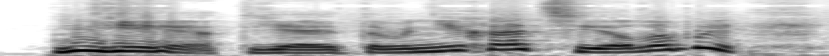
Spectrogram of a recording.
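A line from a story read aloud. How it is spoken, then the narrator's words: Forced laugh. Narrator (Russian): через силу засмеялась Нина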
